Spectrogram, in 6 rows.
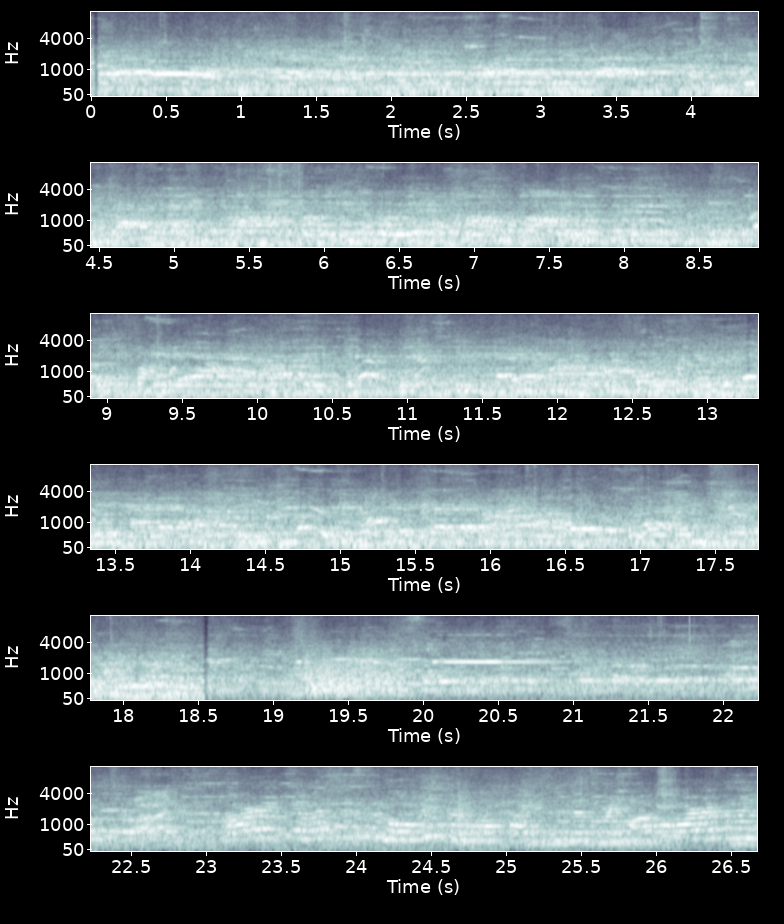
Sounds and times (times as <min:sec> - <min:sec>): Music: 0:00.0 - 0:26.6.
